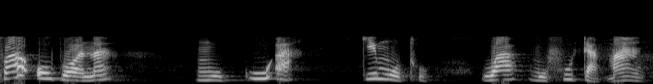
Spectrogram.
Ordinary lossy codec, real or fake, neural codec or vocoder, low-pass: none; real; none; 3.6 kHz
